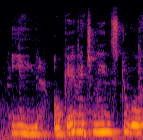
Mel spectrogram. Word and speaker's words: y: which means and and we are pronouncing it e okay e ami amigo lewis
